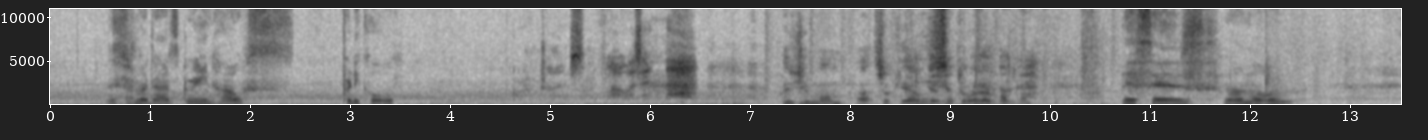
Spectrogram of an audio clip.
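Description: A young boy talks excitedly close to the microphone.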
